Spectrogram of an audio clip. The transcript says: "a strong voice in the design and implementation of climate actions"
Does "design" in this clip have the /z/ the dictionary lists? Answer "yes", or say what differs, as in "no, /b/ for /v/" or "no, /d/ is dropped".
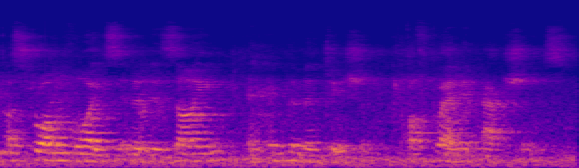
yes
